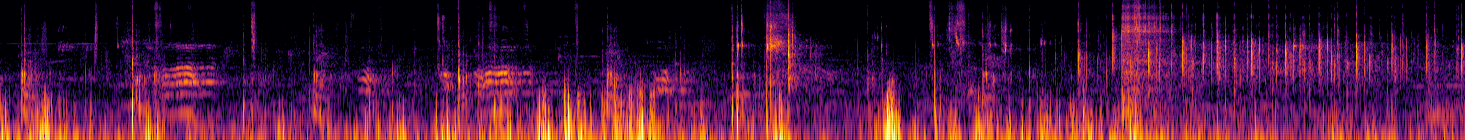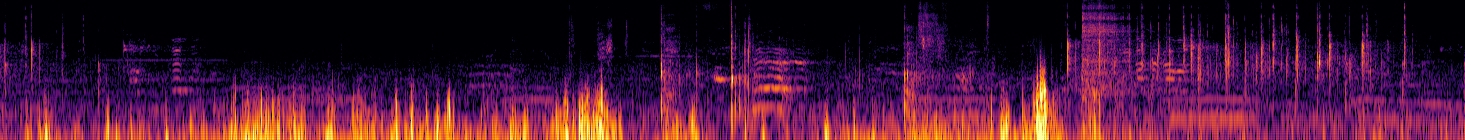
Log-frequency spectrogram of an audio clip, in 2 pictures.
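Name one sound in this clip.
A tennis ball is struck back and forth with rackets outdoors.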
